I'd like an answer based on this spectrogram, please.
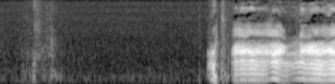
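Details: White Chihuahua puppy, after near silence and a faint rustle, breaks into a rising, wobbling, high-pitched harmonic whine that swells and holds for over a second.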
